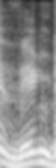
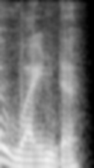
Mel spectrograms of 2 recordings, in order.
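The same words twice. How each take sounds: First: विंड rhyming with "pinned"; short "ih" vowel in विंड; short-i pronunciation. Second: वाइंड rhyming with "kind"; long gliding i in वाइंड; long-i pronunciation. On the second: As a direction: say वाइंड with an "eye" vowel. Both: Shown as a demonstration. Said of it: "sound different है, meaning different है".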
